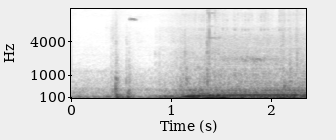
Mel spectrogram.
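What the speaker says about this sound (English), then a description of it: "Ooh, I got a little peel out there" A $200 used car pulls away hard from a standing start, its engine rumble swelling and revving louder after a quiet moment, with a sharp burst as the tires break loose, close and without talk.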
